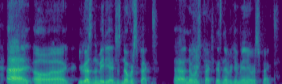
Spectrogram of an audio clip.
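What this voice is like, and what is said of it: Dana White doing Rodney Dangerfield impression. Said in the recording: “your Dana White impression ... you mean this Dana White impression? ... Rodney Danafield. Rodney Danafield.”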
